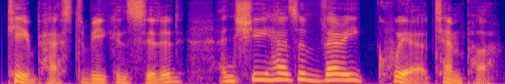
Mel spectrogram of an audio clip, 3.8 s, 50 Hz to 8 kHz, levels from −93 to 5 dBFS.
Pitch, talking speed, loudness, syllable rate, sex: 145 Hz, 190 wpm, -18 LUFS, 5.1 syllables/s, male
